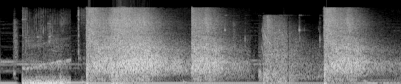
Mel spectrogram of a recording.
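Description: Gunshot sound effects: about five loud, sudden shots over three seconds, each trailing off in an echo, as the beat drops out.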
